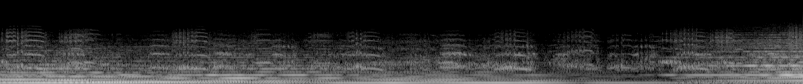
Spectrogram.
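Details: Cranes migrating in flight give a steady stream of rolling trumpet-like calls from many birds at once, accompanied throughout by a deep continuous droning background tone.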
